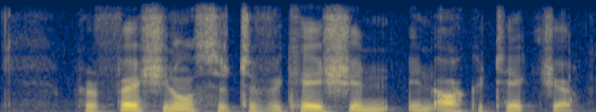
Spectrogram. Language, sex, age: English, male, 19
